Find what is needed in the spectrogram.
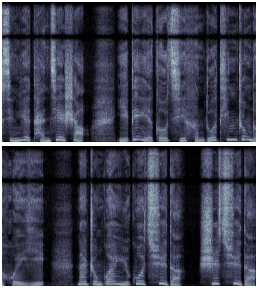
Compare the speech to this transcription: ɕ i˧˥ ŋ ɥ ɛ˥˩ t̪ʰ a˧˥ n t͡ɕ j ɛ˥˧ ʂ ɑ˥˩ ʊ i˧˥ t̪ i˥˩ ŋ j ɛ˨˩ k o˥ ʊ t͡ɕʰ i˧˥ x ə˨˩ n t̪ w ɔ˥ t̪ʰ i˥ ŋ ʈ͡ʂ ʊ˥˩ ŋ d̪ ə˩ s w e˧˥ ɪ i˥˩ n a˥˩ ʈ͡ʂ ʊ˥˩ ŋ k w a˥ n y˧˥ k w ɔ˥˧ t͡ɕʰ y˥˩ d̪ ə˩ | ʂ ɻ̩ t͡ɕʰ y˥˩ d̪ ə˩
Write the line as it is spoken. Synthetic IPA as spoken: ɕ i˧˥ ŋ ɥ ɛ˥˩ t̪ʰ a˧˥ n t͡ɕ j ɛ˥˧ ʂ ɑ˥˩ ʊ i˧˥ t̪ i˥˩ ŋ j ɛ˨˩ k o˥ ʊ t͡ɕʰ i˧˥ x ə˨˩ n t̪ w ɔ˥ t̪ʰ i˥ ŋ ʈ͡ʂ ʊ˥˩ ŋ d̪ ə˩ x w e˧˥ ɪ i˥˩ n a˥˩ ʈ͡ʂ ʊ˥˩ ŋ k w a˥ n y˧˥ k w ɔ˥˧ t͡ɕʰ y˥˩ d̪ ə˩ | ʂ ɻ̩ t͡ɕʰ y˥˩ d̪ ə˩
